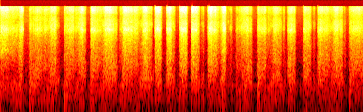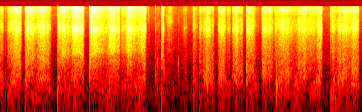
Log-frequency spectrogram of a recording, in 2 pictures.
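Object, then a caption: Graphite pencil on a paper notebook page. A wooden graphite pencil writes cursive on a lined grey paper notebook page, making a steady, bright scratching sound. Short strokes come in quick succession with brief gaps between them. The sound is almost entirely high and airy, with little low end.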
